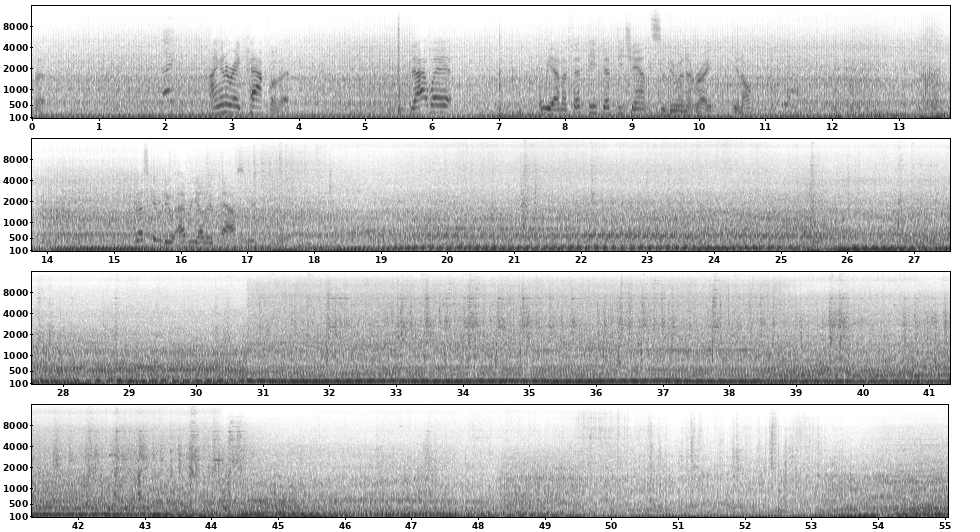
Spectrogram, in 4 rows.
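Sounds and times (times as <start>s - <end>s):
tractor engine running: 0.0s - 55.0s
clattering rattle: 15.4s - 44.8s, 49.2s - 53.2s.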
